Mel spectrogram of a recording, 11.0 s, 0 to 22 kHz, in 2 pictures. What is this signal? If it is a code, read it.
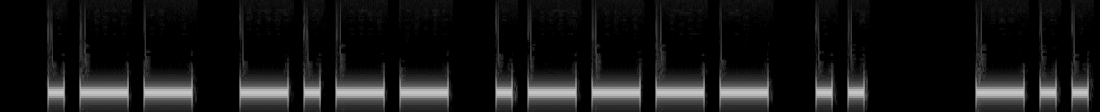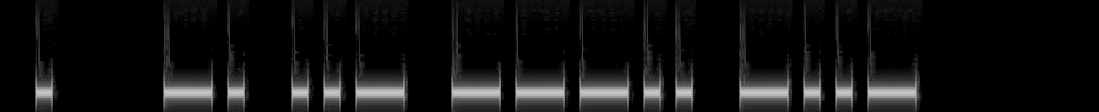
Morse code, heard as a keyed tone, about 16 wpm, 700 Hz. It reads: WY1I DE NU8X
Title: USA Callsign DE Callsign - 4 Characters - 15wpm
